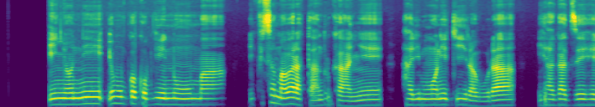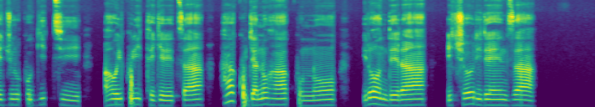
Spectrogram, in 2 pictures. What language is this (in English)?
Rundi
